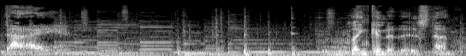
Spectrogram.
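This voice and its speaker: An actor playing a bitter, world-weary Irish gangster boss in a video game, gruff and brooding. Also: male voice, natural voice. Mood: rueful, brooding. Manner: slow, brooding, drawn-out phrasing. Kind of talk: dramatic video game acting. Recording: music behind the voice.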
